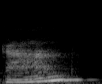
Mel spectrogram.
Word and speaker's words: canción: Por exemplo, can, lembra que não é can, é canción, ok? Canción. O espanhol ele é mais agudo, mais estridente, mais nasal, então canción, ok?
